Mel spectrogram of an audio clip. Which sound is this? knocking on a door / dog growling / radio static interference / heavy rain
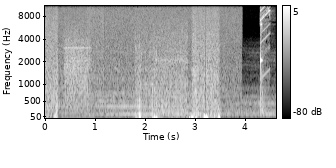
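radio static interference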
